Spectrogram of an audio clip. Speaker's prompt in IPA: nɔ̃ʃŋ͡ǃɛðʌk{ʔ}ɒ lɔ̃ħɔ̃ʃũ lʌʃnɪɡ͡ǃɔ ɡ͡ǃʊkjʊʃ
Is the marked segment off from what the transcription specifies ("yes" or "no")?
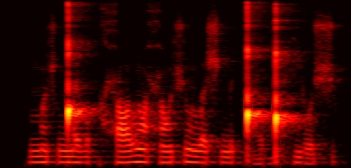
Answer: yes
